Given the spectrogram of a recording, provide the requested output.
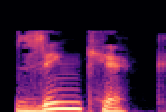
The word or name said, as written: zincic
